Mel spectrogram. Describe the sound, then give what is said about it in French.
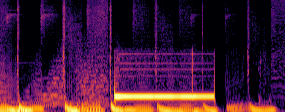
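Telephone tone as a number is dialed live for a radio call-in game: one steady mid-pitched tone lasting about a second over a thumping music bed with regular beats. “Composition live and direct du numéro de téléphone.”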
